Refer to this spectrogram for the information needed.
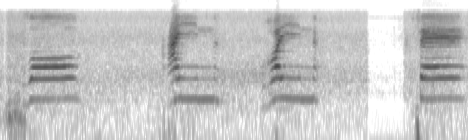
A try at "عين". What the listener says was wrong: لا ما تقلقليش النون استاذ لا تقولي عين قولي عين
